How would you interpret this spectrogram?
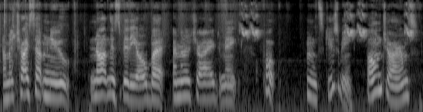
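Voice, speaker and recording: A hoarse woman who is losing her voice, chatting casually and unhurriedly as she makes bead crafts on a vlog. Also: mid-range voice, unhurried, background noise. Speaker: craft vlogger.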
